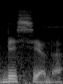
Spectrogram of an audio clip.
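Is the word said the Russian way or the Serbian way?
Russian. The word is said with Russian pronunciation. "По-русски мы говорим беседа"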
